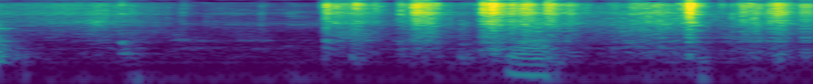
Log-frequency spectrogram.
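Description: A large sheet of parchment paper rustling and crackling as it is handled, starting after about a second and a half.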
